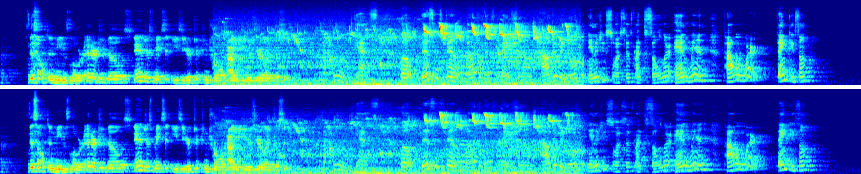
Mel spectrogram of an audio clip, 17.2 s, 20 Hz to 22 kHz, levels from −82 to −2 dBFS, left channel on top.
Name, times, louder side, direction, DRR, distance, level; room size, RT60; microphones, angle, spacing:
voice 1, 0.6-5.8, equal, 15° right, 0 dB, 4.1 m, -31 dB
Chirp tweet, 4.2-11.6, left 6 dB, 50° left, 3.8 m, -28 dB
voice 2, 6.6-15.2 15.5-16.1, left 4 dB, 80° left, 8 dB, 4.1 m, -36 dB
27.0 x 20.5 x 8.0 m, 1.1 s
head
